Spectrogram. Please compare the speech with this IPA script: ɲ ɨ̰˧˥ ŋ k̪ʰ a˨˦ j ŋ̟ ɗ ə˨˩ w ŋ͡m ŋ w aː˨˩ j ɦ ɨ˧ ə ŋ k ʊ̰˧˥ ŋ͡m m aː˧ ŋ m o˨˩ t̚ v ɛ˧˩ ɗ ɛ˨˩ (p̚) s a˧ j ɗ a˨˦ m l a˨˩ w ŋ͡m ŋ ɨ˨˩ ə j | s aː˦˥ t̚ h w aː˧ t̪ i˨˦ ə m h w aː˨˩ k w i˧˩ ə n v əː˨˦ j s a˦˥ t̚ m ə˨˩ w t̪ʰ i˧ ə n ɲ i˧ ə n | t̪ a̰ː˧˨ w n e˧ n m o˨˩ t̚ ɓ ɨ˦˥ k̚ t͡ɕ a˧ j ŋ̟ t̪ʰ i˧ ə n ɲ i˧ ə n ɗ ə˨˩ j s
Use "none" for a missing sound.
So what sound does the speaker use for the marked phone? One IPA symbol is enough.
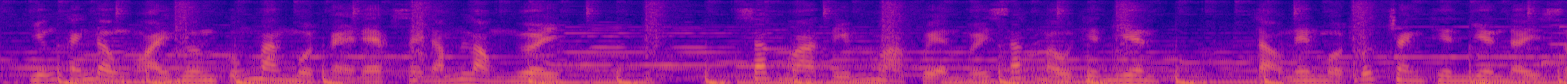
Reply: p̚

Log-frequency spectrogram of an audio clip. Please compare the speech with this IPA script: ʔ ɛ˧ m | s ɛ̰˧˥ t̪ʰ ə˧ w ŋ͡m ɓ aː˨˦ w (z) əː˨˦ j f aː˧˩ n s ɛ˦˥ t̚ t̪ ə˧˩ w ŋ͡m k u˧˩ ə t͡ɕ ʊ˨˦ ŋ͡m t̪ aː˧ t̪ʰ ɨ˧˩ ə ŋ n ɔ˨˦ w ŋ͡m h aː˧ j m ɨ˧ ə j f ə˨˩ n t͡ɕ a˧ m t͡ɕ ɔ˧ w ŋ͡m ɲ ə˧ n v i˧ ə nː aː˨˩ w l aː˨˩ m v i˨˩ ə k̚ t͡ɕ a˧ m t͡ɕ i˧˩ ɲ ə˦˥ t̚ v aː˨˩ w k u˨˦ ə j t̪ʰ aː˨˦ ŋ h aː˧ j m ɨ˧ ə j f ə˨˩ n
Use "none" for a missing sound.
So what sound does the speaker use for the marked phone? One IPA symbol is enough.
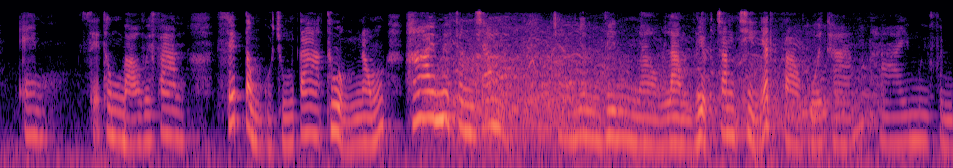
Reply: v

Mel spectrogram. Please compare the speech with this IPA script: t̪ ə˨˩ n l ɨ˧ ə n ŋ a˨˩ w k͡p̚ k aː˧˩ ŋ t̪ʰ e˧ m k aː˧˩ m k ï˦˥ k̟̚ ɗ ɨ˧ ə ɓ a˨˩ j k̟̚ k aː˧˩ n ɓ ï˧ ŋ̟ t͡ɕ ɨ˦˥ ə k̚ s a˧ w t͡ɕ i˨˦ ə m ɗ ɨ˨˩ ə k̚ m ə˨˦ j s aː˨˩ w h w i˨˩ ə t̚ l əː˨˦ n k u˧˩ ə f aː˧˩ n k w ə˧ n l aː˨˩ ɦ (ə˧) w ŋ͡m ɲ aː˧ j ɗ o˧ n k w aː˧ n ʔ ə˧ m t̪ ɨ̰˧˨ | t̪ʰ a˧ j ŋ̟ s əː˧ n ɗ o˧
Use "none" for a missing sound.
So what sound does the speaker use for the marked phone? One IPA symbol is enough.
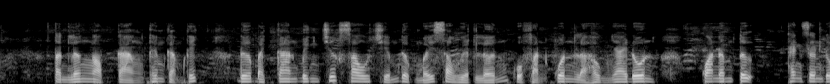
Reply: ə˨˩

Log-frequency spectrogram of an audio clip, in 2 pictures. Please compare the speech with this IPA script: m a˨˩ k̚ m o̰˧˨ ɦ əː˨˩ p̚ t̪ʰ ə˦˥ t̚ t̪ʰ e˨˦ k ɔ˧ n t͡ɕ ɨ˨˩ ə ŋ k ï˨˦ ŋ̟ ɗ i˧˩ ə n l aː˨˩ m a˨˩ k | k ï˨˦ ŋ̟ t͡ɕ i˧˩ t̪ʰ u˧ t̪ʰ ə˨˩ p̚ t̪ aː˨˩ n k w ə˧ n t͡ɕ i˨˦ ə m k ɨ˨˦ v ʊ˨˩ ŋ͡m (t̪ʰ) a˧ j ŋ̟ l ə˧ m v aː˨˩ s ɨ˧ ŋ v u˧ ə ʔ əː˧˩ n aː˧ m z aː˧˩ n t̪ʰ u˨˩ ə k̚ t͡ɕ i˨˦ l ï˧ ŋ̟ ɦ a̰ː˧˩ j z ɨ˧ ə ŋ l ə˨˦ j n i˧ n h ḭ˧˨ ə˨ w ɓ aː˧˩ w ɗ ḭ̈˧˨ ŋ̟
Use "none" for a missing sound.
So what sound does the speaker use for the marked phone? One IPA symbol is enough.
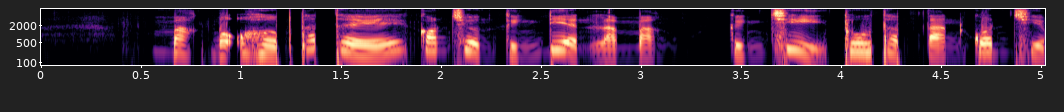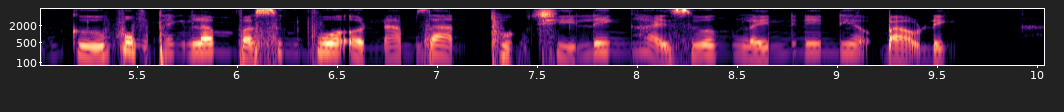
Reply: t̪ʰ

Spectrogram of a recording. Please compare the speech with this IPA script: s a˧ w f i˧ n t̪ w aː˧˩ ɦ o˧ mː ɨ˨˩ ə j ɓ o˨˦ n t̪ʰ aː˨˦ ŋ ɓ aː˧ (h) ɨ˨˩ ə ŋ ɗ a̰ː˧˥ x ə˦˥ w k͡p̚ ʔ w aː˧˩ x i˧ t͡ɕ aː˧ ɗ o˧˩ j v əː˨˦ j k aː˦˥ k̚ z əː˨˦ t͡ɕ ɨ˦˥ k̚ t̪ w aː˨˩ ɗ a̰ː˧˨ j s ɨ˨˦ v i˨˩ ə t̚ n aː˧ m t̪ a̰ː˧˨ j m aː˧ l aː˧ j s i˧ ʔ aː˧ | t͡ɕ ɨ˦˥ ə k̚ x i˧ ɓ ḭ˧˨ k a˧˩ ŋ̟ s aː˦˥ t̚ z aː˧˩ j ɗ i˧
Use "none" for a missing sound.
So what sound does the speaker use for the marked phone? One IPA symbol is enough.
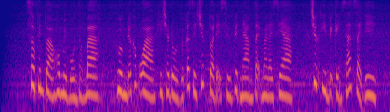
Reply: h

